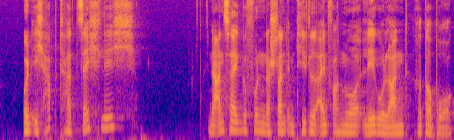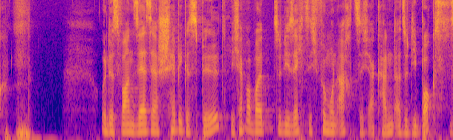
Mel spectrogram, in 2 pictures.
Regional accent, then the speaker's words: Leipzig, Saxony, Germany; ich komme aus Leipzig

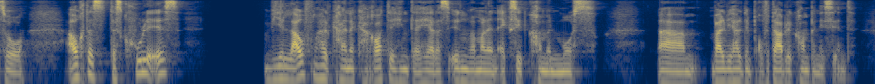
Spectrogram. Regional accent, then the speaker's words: Tyrol, Austria; Ich komme ja aus Tirol

